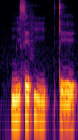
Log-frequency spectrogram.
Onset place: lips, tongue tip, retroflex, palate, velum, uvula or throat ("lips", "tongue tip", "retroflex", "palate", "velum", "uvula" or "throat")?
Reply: lips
